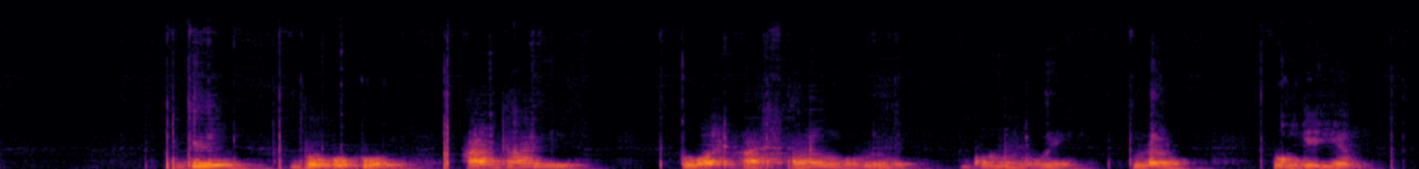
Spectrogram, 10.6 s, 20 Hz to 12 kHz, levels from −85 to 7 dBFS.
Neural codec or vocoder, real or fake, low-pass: codec, 44.1 kHz, 1.7 kbps, Pupu-Codec; fake; 10.8 kHz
